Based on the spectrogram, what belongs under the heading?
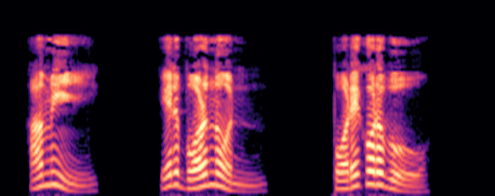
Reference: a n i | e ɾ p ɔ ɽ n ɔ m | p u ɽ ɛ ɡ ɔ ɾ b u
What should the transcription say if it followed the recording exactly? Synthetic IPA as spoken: a m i | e ɾ b ɔ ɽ n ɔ n | p ɔ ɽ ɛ k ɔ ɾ b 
